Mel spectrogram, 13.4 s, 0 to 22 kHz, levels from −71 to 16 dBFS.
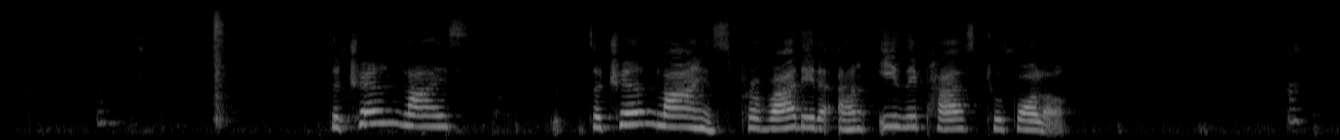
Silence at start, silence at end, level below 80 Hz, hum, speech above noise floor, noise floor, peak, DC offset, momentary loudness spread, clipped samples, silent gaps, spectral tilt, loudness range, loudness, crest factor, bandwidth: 1 s; 0.35 s; under -90 dBFS; none; 36 dB; -70 dBFS; -18 dBFS; under 0.1%; 22 LU; under 0.1%; none; -3.5 dB/octave; 7 LU; -34 LUFS; 20 dB; 16 kHz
